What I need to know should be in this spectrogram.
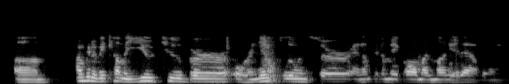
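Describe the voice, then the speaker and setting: A man's normal speaking voice, fairly high in pitch, at a fairly quick pace, with ordinary pitch variation and big swings in loudness. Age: 60s. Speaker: postal worker and artist. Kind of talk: casual chat. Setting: video call.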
